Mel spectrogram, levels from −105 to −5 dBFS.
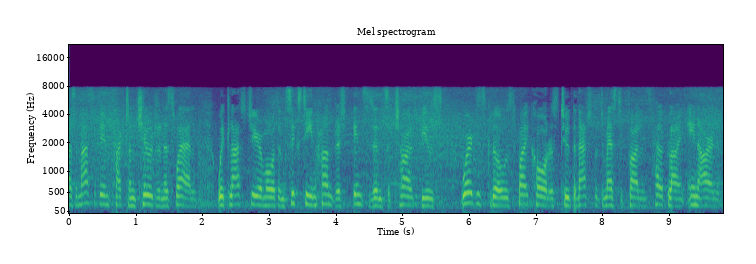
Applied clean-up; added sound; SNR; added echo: none; Tools; 13 dB; none.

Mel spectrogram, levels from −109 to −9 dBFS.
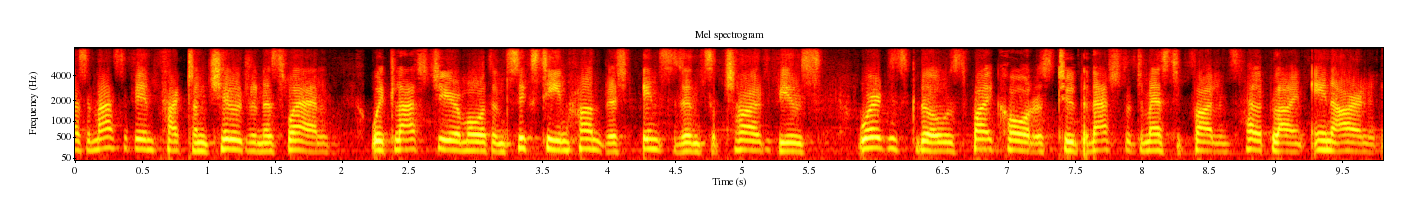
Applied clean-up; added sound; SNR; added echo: neural separator model SepFormer DNS4.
